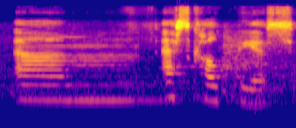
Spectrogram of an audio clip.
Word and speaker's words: Asclepius: Asclepius.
